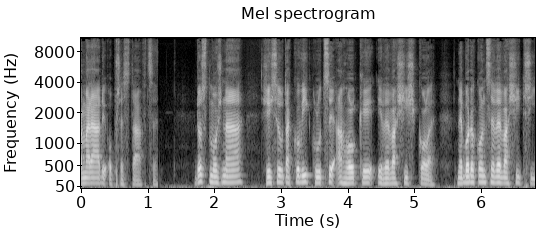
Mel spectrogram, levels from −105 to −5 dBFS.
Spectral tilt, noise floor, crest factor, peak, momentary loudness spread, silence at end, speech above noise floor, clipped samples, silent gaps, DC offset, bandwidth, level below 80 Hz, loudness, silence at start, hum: -4.5 dB/octave; -55 dBFS; 20 dB; -4 dBFS; 11 LU; 0 s; 31 dB; under 0.1%; none; under 0.1%; 11 kHz; -52 dBFS; -24 LUFS; 0 s; none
